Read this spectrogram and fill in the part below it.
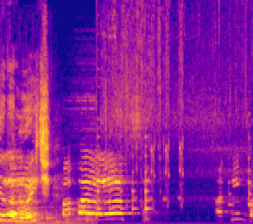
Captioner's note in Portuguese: voz feminina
